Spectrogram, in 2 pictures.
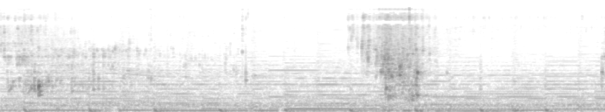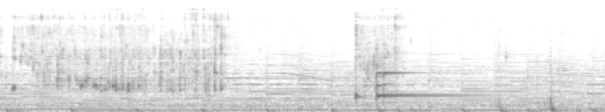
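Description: Water poured from a glass jar into a measuring cup, trickling in a couple of runs, with soft background music underneath. A short ringing clink near the end.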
